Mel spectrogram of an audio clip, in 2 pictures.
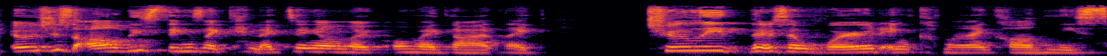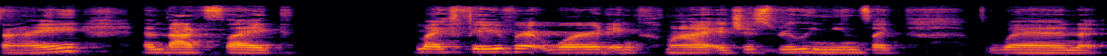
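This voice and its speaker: A fairly low, darkish voice at a moderate pace belongs to this American content creator in her 20s. Guesting on a podcast, she talks in a chatty, earnest way, using "like" again and again.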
